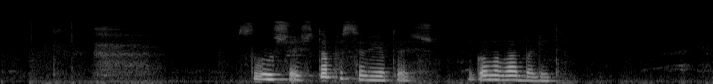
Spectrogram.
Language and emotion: Russian, sad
